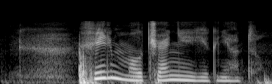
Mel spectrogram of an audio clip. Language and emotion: Russian, neutral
